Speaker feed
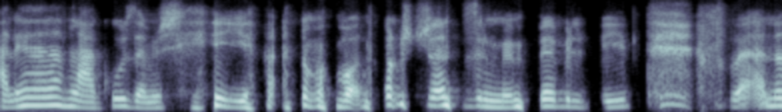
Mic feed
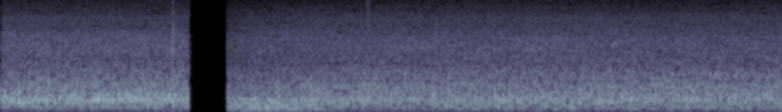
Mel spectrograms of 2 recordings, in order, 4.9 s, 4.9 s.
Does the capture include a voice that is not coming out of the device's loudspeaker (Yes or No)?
No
